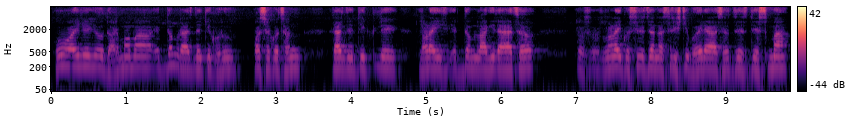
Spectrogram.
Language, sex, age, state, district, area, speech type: Nepali, male, 60+, West Bengal, Jalpaiguri, rural, spontaneous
